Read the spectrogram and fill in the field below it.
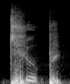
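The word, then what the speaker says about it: twp: And by the way, this is pronounced toop. I believe that's a Welsh word because you know you have the W in the middle acting as a vowel.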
